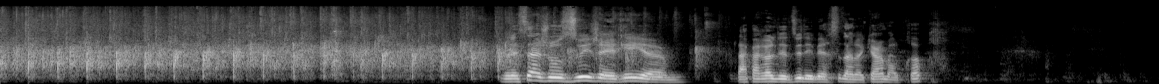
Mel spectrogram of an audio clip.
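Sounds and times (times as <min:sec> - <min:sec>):
audience applause: 0:00.0 - 0:07.5
speech: 0:05.0 - 0:09.5.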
